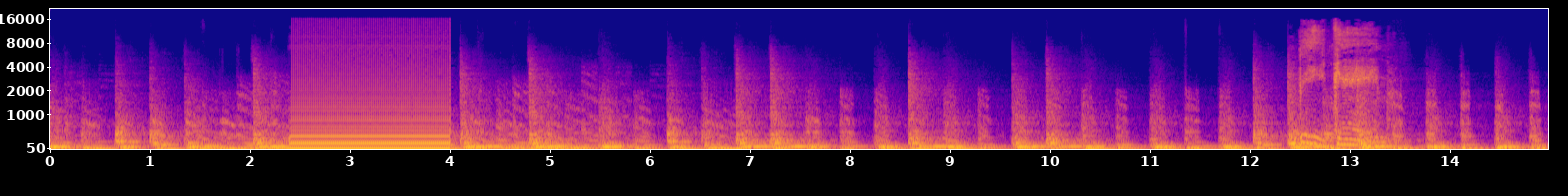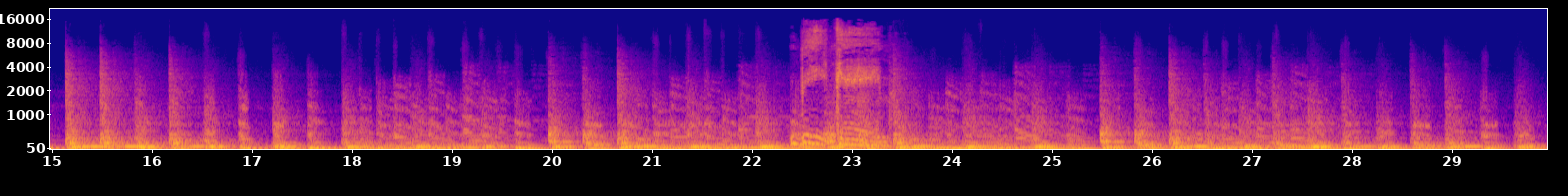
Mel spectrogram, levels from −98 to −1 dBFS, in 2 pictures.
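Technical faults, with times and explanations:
2.41–4.00 s, system hang loop: playback froze and a 20 ms buffer repeated 79 times, producing a steady 50 Hz buzz instead of the audio.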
